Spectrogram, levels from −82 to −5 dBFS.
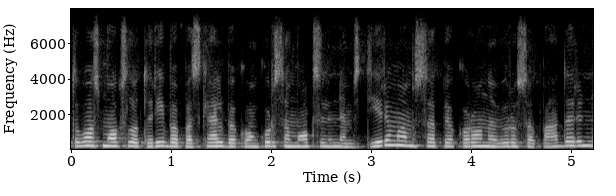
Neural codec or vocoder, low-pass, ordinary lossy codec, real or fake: none; 7.2 kHz; Opus, 16 kbps; real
